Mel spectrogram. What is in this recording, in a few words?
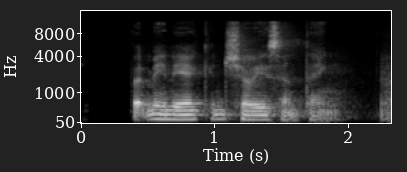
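Voice Acting Spanish Female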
